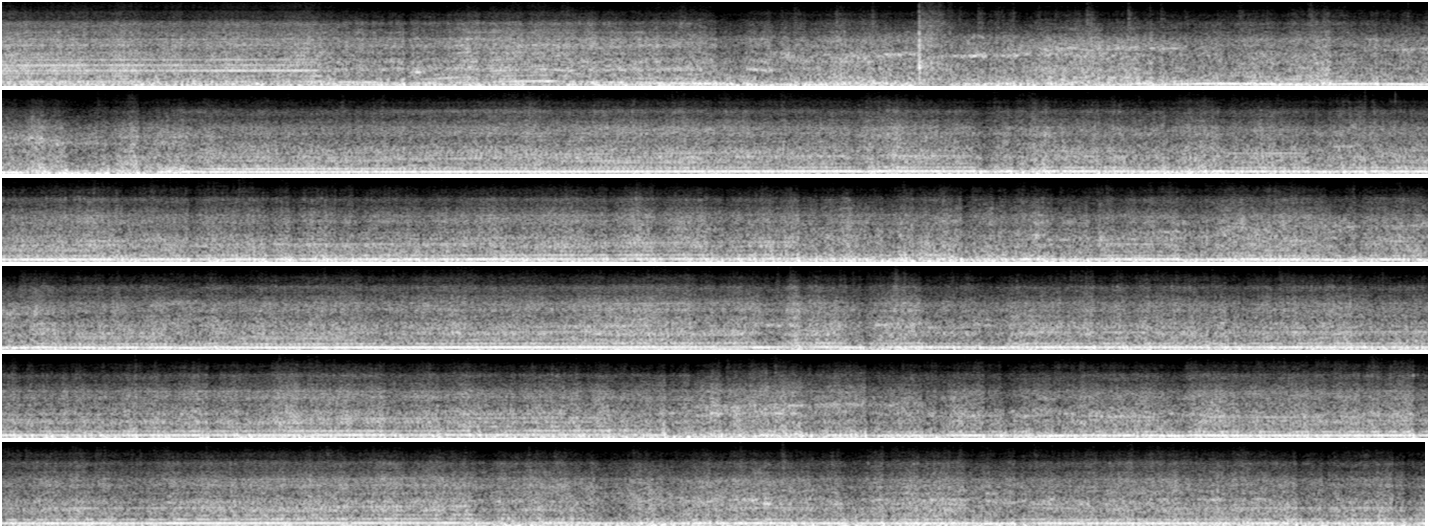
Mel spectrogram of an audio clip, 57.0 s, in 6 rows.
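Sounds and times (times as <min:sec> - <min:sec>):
race car engine running hard: 0:00.0 - 0:57.0
wind and road noise: 0:00.0 - 0:57.0.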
